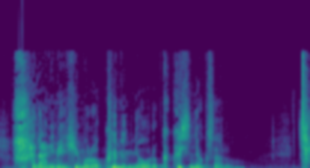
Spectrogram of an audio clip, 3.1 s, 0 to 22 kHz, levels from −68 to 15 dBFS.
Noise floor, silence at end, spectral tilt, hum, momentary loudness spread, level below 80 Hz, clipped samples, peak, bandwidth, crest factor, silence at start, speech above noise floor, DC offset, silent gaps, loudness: -36 dBFS; 0 s; -3.5 dB/octave; none; 14 LU; -50 dBFS; under 0.1%; 0 dBFS; 15.5 kHz; 16 dB; 0 s; 20 dB; under 0.1%; none; -15 LUFS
